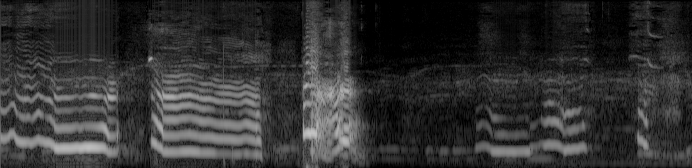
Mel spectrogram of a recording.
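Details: Female Great Dane reacting to seeing herself on camera for the first time: long, wavering, high whines that rise and bend, then a brief rough burst and shorter falling whimpers, indoors.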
